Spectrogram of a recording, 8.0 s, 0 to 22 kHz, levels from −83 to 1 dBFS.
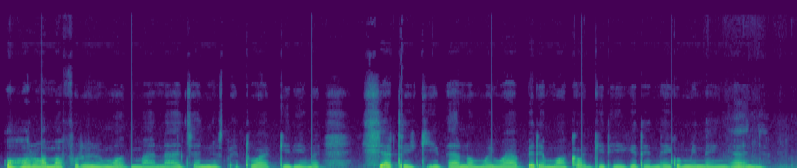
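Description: A speech recording with regular skips at 0.42, 1.32, 2.22, 3.12, 4.02, 4.92, 5.82 and 6.72 s. Each drops about a tenth of a second, and the edges are butted together without silence. This is likely audio missing between chunks, with the recorder losing a piece at each one-second chunk boundary.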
